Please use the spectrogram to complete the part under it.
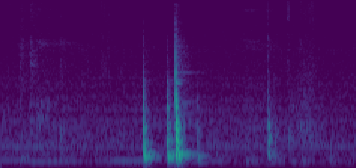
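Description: A glass bottle is set down on a hard surface.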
